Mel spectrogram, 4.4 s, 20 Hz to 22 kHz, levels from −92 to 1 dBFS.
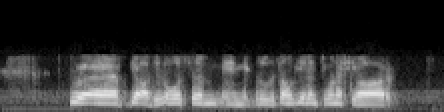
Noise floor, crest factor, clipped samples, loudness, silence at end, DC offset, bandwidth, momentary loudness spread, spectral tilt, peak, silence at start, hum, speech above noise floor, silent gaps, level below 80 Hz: -50 dBFS; 14 dB; under 0.1%; -19 LUFS; 0.55 s; under 0.1%; 3.5 kHz; 12 LU; -8 dB/octave; -6 dBFS; 0.7 s; none; 32 dB; none; -78 dBFS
